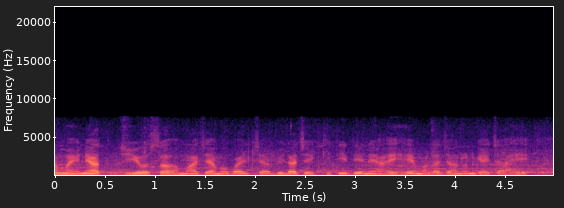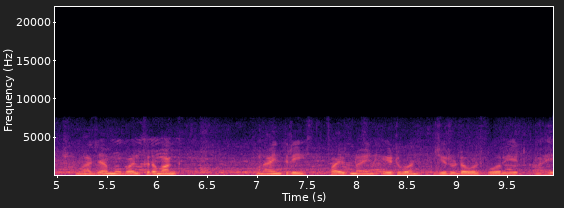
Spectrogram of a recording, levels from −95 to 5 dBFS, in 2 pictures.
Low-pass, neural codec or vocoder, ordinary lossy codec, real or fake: none; none; none; real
